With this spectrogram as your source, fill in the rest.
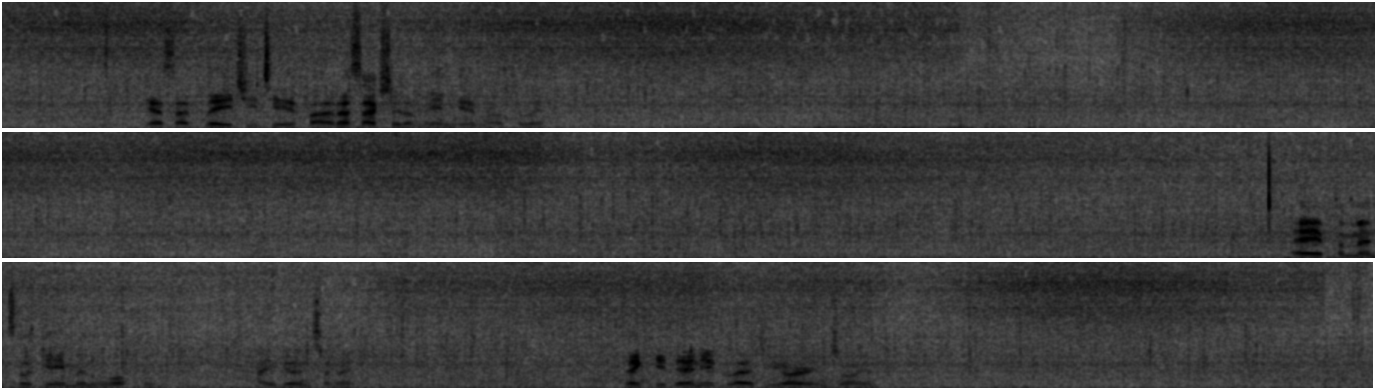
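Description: Water sprays steadily from a fire hose.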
